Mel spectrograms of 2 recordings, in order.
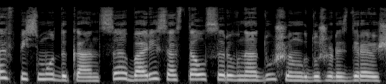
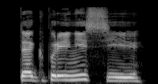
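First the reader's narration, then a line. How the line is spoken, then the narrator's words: Rude irritated command. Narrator (Russian): грубо приказал Горлоохватов, которому неприятно было убирать пустую ладонь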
